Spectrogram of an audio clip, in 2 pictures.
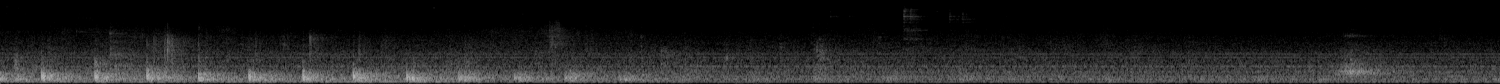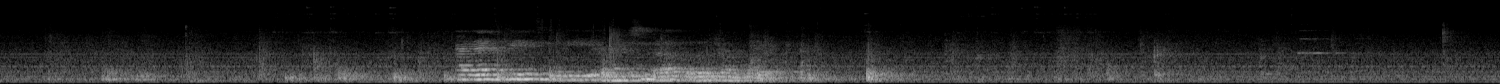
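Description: An orchestra plays in a large echoing hall, with short repeated notes and then a brief loud swell.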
